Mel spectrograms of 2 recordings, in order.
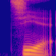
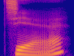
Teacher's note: Your voice actually dips down and then comes back up. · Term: third tone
